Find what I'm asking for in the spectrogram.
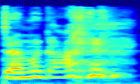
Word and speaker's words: Demogorgon: Demogorgon.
